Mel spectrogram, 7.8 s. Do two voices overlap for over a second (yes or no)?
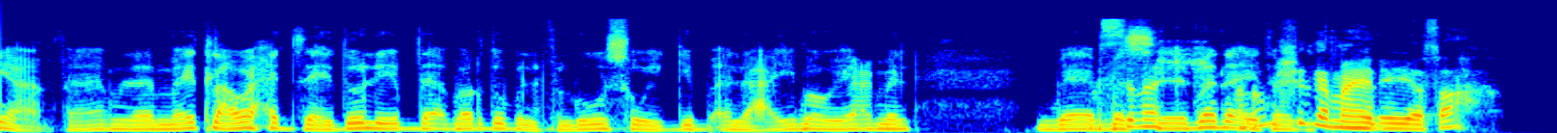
yes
